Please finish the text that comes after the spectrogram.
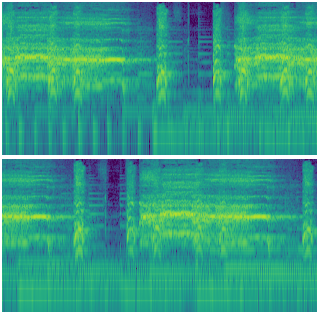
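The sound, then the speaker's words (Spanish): A speckled rooster crows three times in a row at a house in the early morning, loud, each long strained crow separated by short pauses, with a low sustained musical tone underneath. “En la casa de las Ruiz canta el gallo pinto y despierta a las hermanas”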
